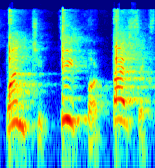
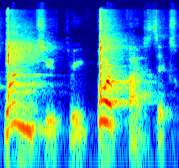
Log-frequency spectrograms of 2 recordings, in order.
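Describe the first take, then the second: First: "one", "three" and "five" punched higher; hemiola emphasis. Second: "one" and "four" punched higher; compound meter emphasis. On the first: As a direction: count in three pairs, stressing one, three, five. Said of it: "like that". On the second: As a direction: count in two groups of three, leaning on one and four. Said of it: "you really have to emphasize". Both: Shown as a demonstration.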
